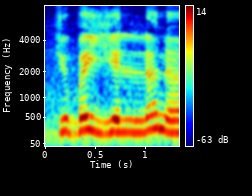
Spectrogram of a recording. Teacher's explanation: या की ज़ेर लाम के साथ मिल रही है क्योंकि नून साकिन है, नून के ऊपर जज़म है और लाम के ऊपर शद है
